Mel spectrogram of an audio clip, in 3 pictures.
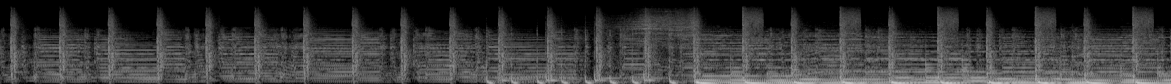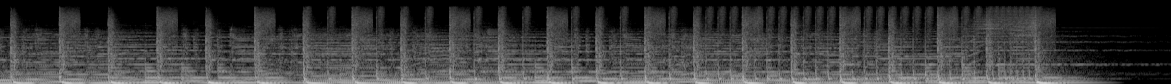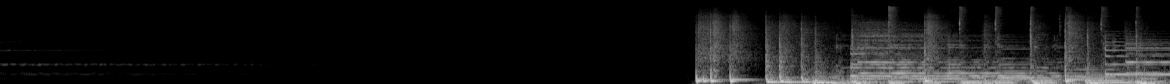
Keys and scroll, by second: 5.7 i, 12.3 e, 21.7 g, 22.0 z.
